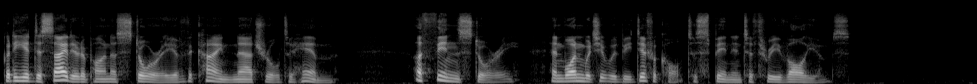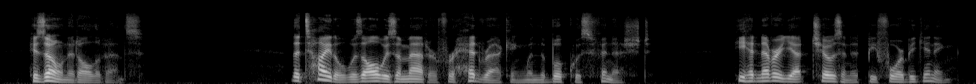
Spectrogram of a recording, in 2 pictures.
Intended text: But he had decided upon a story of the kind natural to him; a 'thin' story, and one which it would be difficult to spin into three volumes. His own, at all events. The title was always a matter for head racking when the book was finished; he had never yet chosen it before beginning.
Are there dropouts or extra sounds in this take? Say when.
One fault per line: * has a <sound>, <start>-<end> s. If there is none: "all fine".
all fine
